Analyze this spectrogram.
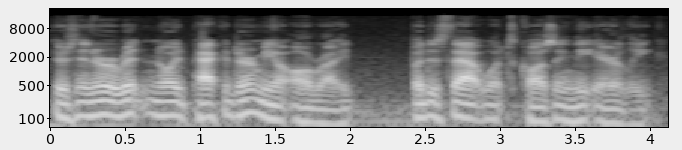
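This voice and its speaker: A man giving scripted medical narration as a lecturing doctor, explanatory and measured, stressing key points. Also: on the low side. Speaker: laryngologist lecturer.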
